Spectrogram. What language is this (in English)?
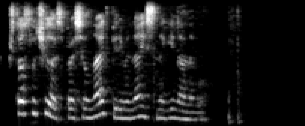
Russian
